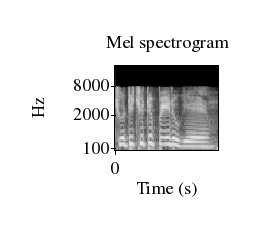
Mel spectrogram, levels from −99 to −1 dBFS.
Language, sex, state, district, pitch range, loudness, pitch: Hindi, female, West Bengal, Alipurduar, 220-330 Hz, -13 LUFS, 305 Hz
